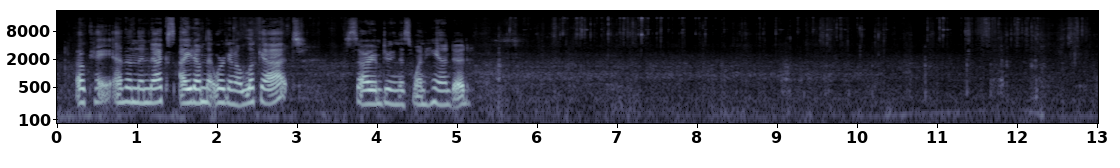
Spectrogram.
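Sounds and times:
rustling of crinkle paper: 5.2 - 13.0
light clicks of items handled: 5.4 - 13.0.

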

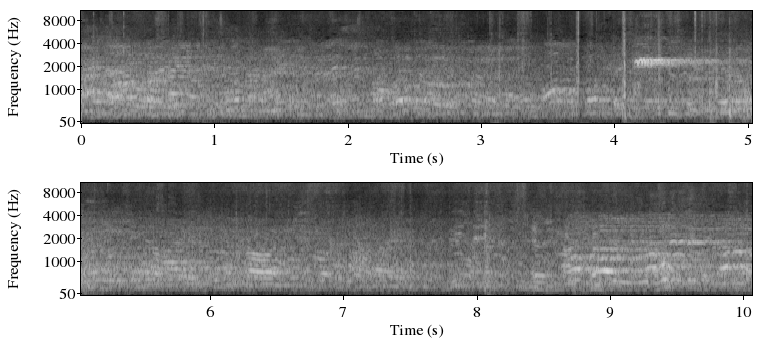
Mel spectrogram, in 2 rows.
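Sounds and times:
referee's whistle blast: 4.1 - 4.7.

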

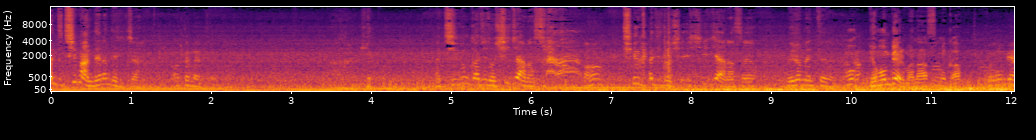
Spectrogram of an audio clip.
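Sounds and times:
van engine and road noise: 0.0 - 12.0.

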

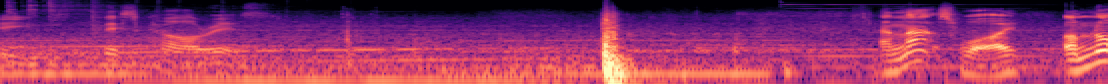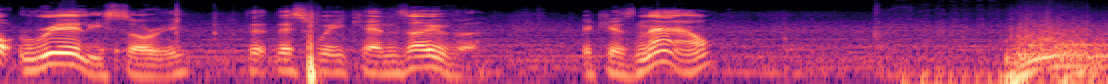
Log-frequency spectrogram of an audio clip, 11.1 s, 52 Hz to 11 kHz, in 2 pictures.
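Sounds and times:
background music: 0.0 - 11.0
car door closing thud: 3.0 - 3.3.

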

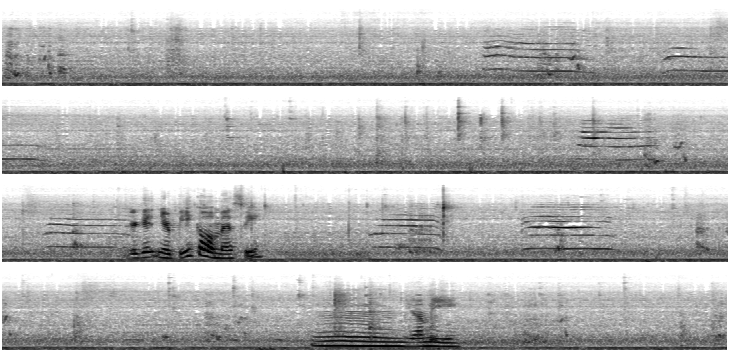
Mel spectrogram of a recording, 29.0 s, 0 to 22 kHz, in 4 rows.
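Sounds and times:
steady low hum: 0.0 - 29.0
parrot calls: 4.8 - 6.0, 15.0 - 15.8.

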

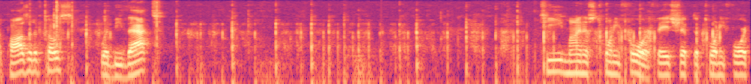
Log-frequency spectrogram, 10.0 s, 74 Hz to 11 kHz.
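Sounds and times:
stylus tapping on tablet screen: 0.0 - 10.0.

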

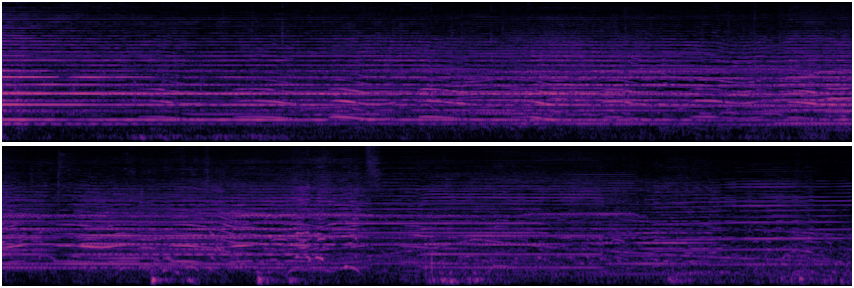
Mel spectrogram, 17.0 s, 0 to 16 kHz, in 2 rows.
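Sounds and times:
horns held at steady pitches: 0.0 - 17.0
warbling siren-like tone: 1.0 - 17.0.

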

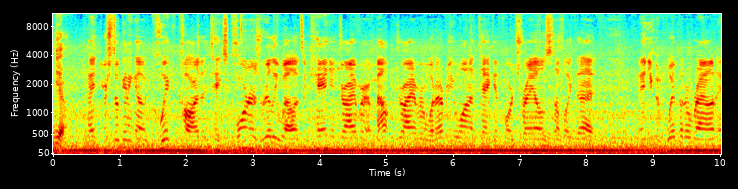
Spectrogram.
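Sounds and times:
car engine and exhaust drone: 0.0 - 10.0.

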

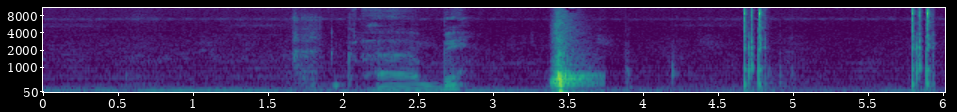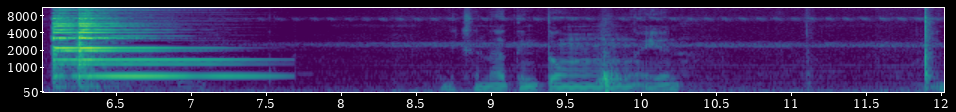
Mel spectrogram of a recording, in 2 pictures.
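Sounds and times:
mouse clicks: 4.7 - 4.9, 5.8 - 6.0
bell ding: 6.1 - 7.7.

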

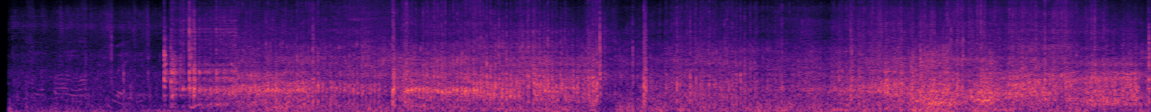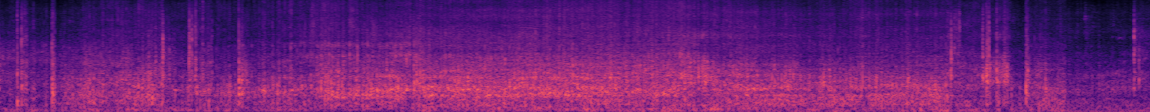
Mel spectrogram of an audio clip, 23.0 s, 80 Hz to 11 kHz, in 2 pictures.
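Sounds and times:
skateboard wheels rolling on bricks: 0.1 - 23.0
skateboard clacks: 0.2 - 23.0.

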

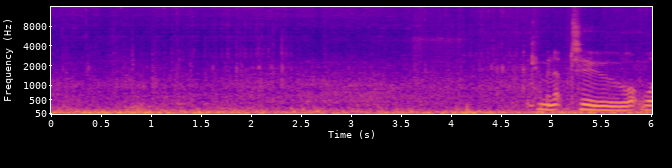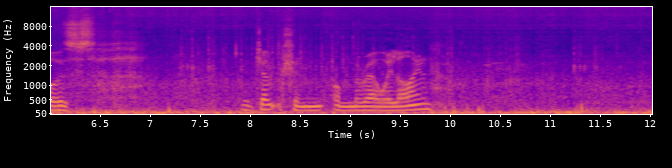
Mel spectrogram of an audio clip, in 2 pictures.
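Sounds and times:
bicycle tyres rumbling on tarmac: 0.0 - 12.0.

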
